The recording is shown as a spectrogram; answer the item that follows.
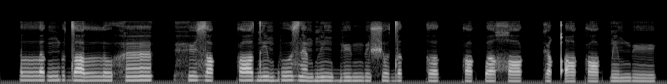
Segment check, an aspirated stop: absent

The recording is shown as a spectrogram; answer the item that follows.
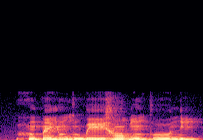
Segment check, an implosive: present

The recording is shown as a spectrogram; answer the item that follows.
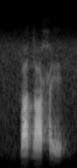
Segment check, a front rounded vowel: present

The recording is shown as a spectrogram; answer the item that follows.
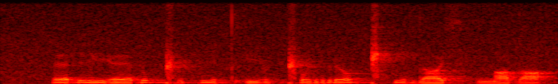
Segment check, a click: present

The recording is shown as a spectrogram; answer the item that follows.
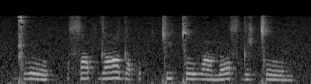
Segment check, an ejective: absent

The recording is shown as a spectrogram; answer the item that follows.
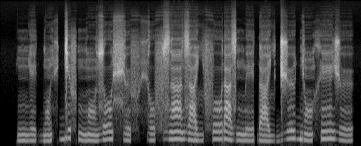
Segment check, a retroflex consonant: absent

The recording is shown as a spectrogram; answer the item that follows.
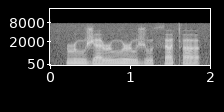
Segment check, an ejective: present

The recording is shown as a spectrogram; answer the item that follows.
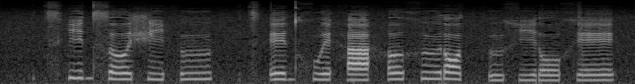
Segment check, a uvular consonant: absent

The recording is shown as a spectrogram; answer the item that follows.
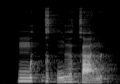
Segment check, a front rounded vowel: absent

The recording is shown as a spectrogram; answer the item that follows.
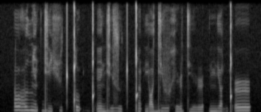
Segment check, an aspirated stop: absent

